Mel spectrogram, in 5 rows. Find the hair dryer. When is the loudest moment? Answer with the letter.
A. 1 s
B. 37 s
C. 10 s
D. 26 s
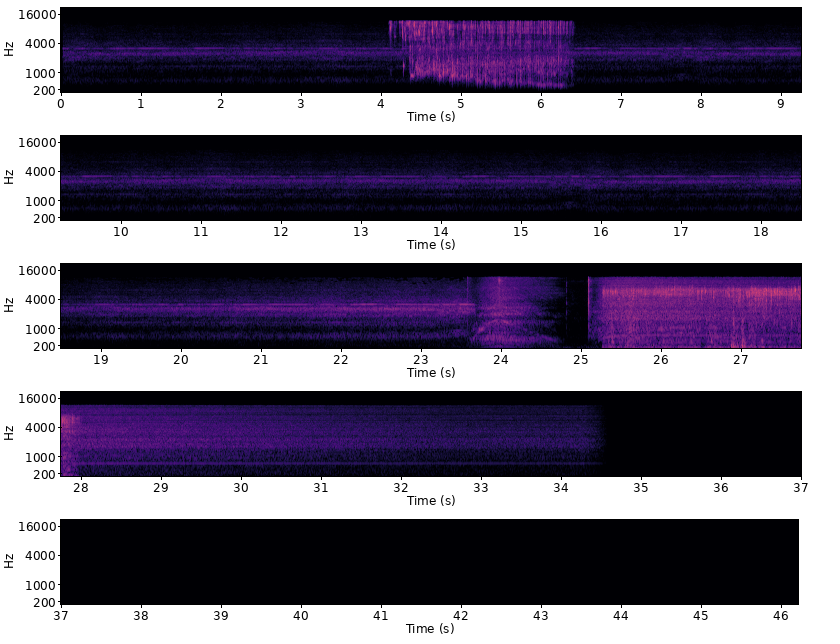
D.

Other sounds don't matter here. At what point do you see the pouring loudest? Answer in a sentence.
The loudest moment of the pouring is at 27 seconds.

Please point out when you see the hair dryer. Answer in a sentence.
You can hear the hair dryer from 0.0 to 34.6 s.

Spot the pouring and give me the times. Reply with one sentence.
The pouring can be heard from 4.1 to 6.4 s and from 25.2 to 28.0 s.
